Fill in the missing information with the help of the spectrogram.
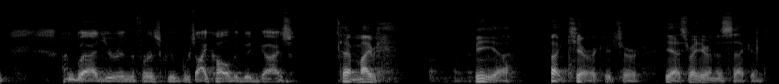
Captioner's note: laughs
